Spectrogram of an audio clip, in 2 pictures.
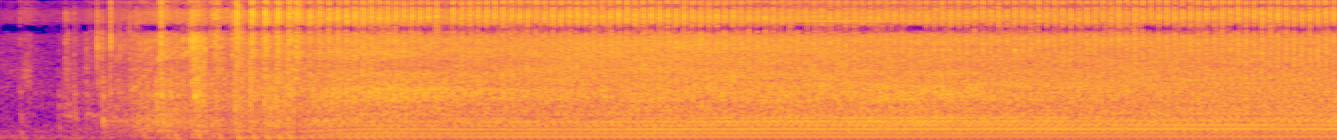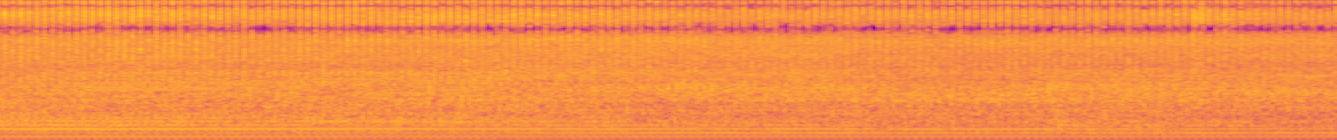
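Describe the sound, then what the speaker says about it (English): A Yard Machines self-propelled lawn mower's small engine catches after a brief pull and settles into a loud, steady close-up drone that runs unbroken to the end. "here's the start on this yard machine, self-propelled"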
